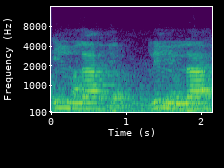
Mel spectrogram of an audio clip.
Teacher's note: lafzul jalalahnya dibaca tipis karena sebelumnya berharokat kasroh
